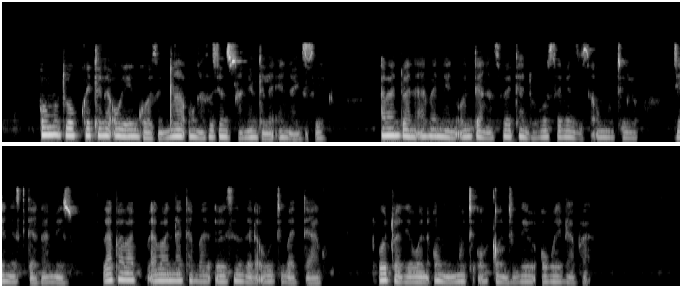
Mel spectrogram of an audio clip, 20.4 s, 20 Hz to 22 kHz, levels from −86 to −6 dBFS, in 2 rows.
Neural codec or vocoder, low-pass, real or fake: none; 7.2 kHz; real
